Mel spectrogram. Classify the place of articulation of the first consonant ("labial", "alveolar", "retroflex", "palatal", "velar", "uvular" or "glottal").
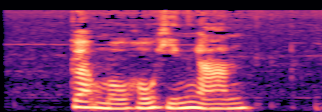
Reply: velar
